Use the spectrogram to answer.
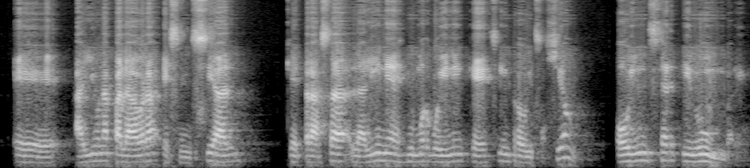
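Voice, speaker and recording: This man has a medium pitch. He speaks at a fairly slow pace. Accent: Venezuelan. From Venezuela. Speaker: coach and humorist. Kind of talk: webinar lecture. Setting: online class. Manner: halting, many fillers.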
